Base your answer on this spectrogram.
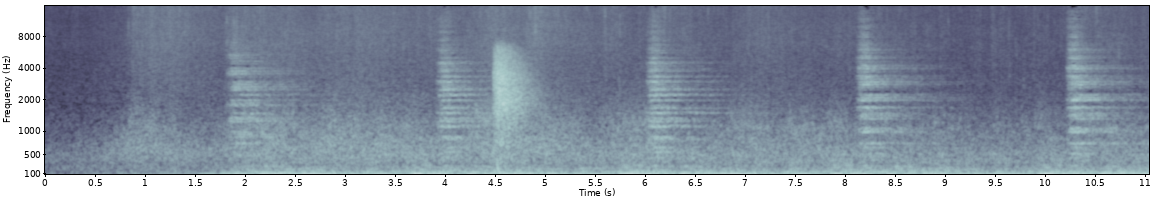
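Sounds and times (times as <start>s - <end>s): low rumbling drone: 1.5s - 11.0s
sharp whoosh: 1.7s - 9.0s.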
